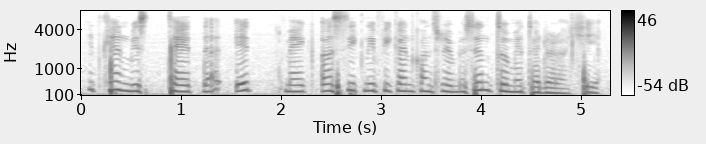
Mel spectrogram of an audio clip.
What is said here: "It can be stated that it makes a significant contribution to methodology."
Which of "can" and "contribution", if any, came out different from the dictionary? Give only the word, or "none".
contribution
